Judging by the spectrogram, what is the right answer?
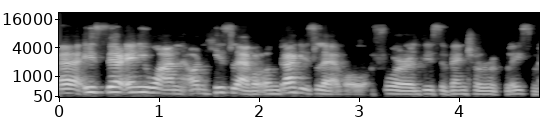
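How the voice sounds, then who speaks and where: Speaking at a moderate pace with ordinary pitch variation, a woman with an Italian accent holds a medium pitch. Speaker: event moderator. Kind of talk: webinar Q&A moderation. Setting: video call. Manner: hesitant.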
